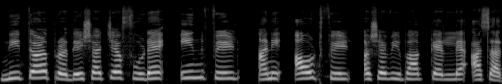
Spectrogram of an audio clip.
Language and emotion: Goan Konkani, neutral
